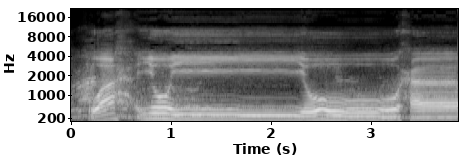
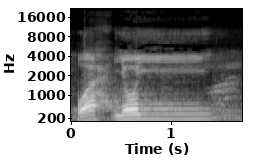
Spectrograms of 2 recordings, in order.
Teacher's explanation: Namanya idgham bi gunnah. Bukan panjang, itu dengung. Pas tasdidnya dilamakan.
